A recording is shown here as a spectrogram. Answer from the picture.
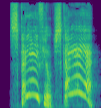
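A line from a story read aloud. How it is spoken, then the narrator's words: Shrill squeal. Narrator (Russian): взвизгнула Амбридж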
